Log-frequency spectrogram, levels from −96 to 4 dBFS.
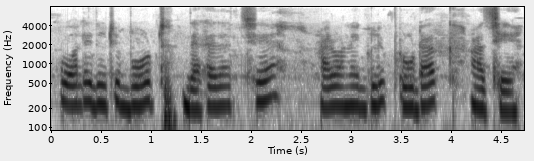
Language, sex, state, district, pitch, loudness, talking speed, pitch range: Bengali, female, West Bengal, Cooch Behar, 225 Hz, -13 LUFS, 115 wpm, 215-250 Hz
